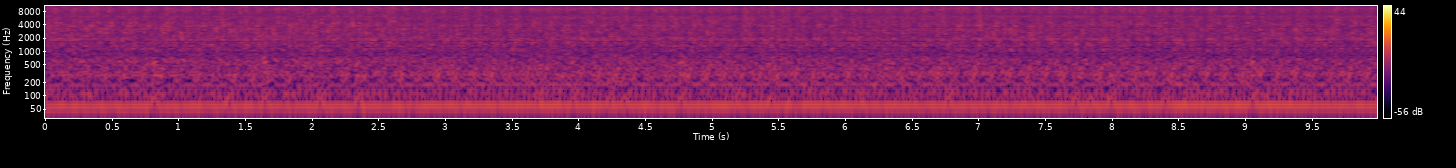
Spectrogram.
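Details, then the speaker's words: 1956 Studebaker/Packard 352 V8 in a motorhome, previously low compression, test run with downpipes: deep steady V8 idle, smooth and even, no lifter tap or knock, good oil pressure; normal idle. "I think this is gonna be just fine so runs really good no no no noise good old pressure"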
